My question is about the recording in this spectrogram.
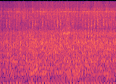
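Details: Austin Healey Sprite idling: soft, even low purr with no knocks or misses, smooth and steady; healthy normal idle.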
